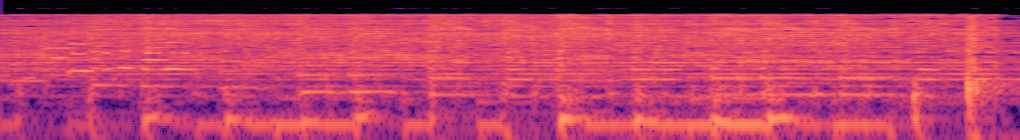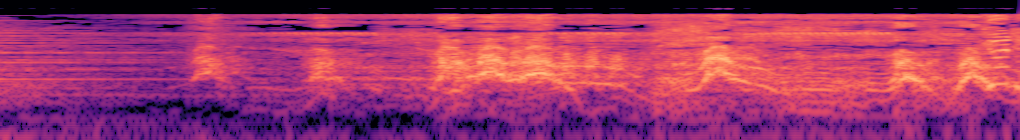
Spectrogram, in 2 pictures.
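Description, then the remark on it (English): A pack of wild dogs in the jungle breaks into high, excited yips and barks in overlapping bursts, after several seconds of droning music that cuts off midway. “Smell of the wild dog pack.”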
